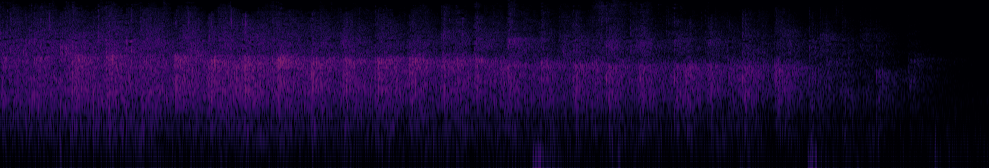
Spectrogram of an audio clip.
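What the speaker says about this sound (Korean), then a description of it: "이 시간 나오실 때 따뜻한 격려의 박수 해주시면 감사하겠습니다" Church congregation applauding as a new high-school ministry pastor comes forward, a steady, dense roomful of clapping lasting several seconds before gradually thinning and fading out.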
